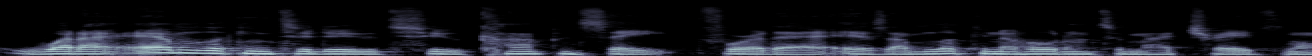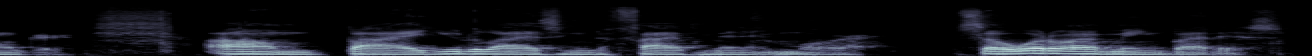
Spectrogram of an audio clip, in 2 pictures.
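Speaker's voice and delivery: ordinary delivery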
